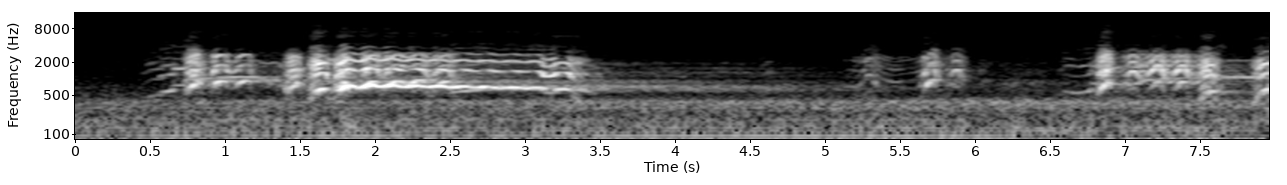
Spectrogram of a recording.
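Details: Coyote calling with bursts of quick, high yips that run into a long quavering howl, then more clusters of short yelping notes after a brief pause, with a constant low rumble underneath.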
